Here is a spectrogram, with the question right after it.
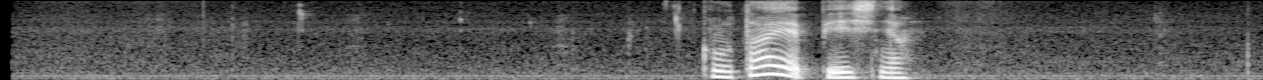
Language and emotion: Russian, positive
